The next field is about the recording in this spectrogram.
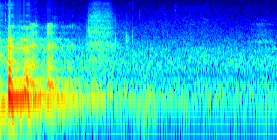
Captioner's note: chuckling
